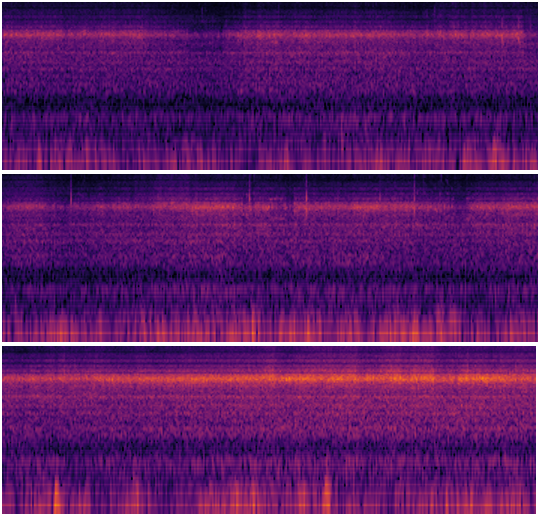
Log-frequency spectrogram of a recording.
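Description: Tyres crunch and rattle steadily over a gravel track.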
